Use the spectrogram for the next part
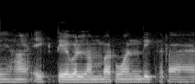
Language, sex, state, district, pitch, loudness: Hindi, male, Tripura, West Tripura, 120 Hz, -18 LUFS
